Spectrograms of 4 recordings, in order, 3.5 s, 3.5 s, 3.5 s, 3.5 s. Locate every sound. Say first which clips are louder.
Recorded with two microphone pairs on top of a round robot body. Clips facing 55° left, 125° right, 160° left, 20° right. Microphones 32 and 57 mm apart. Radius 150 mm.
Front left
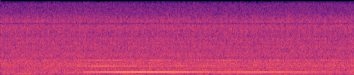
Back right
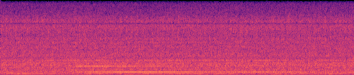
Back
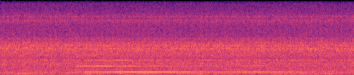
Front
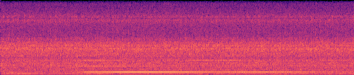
0.8 s a clink: even, front 2 dB; 150° left, 3.5 m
